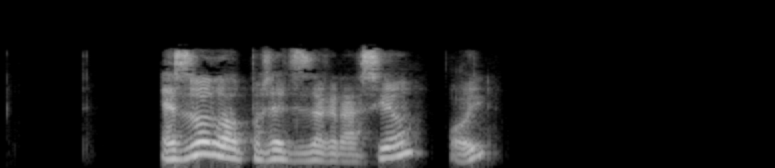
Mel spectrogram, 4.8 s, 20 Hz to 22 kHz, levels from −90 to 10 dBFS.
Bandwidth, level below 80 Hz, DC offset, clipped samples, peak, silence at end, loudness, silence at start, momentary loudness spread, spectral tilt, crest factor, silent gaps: 8.4 kHz; -62 dBFS; under 0.1%; under 0.1%; -2 dBFS; 1.8 s; -17 LUFS; 1 s; 12 LU; -3 dB/octave; 20 dB; 2.72-2.77 s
